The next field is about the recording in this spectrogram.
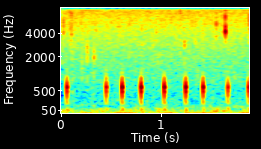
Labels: {"label": "biophony, knock croak", "recorder": "SoundTrap 300"}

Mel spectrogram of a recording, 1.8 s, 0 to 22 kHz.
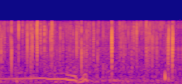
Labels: {"label": "biophony, cascading saw", "recorder": "SoundTrap 600 or HydroMoth"}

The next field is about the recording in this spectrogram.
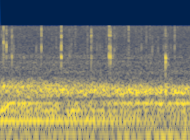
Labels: {"label": "anthrophony, boat engine", "recorder": "HydroMoth"}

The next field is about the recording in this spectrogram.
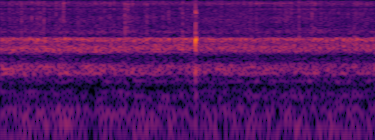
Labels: {"label": "anthrophony, boat engine", "recorder": "HydroMoth"}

